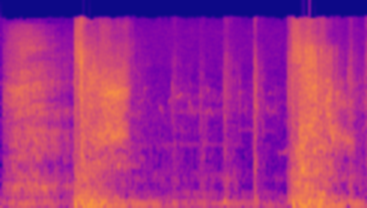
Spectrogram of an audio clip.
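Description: A rifle fires loud, booming shots.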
